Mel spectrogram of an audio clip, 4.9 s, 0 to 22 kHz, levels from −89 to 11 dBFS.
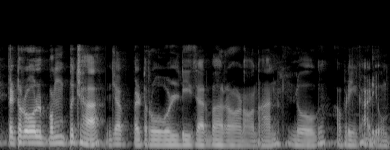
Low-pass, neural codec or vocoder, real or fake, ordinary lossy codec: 7.2 kHz; vocoder, 44.1 kHz, 128 mel bands every 512 samples, BigVGAN v2; fake; none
